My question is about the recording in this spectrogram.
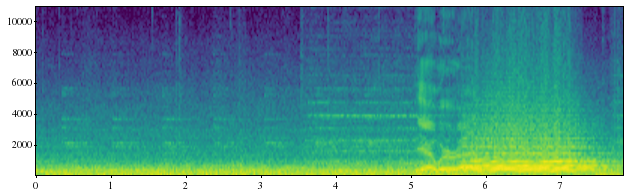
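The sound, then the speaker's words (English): A train rumbles heavily, steadily and loudly across a steel bridge, and partway through its horn blares a long, loud, wavering blast. A voice briefly speaks near the start. “A train is just rolling across the steel bridge.”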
